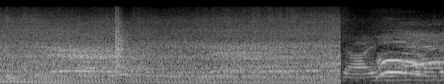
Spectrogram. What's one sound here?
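Many sheep bleat nearby.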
